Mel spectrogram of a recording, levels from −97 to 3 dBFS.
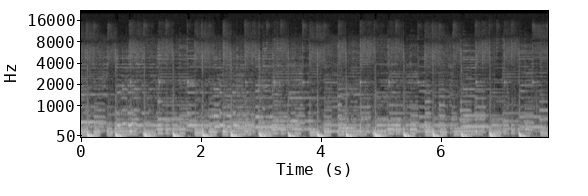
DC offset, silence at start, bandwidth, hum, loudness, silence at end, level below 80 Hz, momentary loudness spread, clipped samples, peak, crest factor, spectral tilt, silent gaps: under 0.1%; 0 s; 16 kHz; none; -27 LUFS; 0 s; -26 dBFS; 4 LU; under 0.1%; -8 dBFS; 16 dB; -6.5 dB/octave; none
